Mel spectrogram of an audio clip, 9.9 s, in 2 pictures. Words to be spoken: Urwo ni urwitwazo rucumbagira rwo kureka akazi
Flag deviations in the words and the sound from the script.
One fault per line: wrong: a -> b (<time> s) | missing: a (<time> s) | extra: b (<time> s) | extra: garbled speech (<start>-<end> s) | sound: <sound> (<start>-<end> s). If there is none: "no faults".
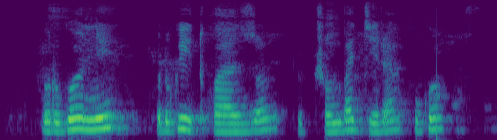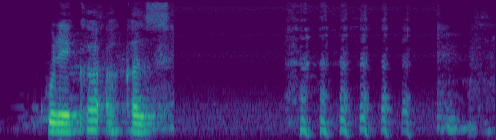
sound: laugh (7.8-9.1 s)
